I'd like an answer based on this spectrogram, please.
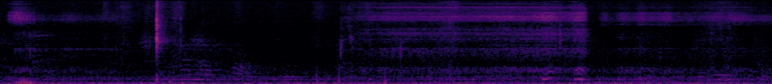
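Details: Pet dog asleep indoors, snoring: soft, breathy, hissing exhales that recur every few seconds, with a faint snort among them, in a quiet small room.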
